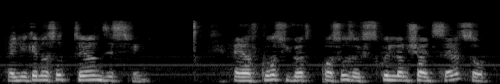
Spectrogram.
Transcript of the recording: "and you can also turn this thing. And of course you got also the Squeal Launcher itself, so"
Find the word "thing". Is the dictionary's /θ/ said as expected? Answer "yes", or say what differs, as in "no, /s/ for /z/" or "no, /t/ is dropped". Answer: no, /f/ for /θ/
